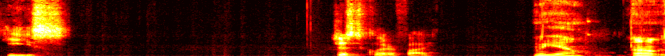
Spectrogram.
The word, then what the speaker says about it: Ys: title of the game is just the letter Ys which is why we always pronounced it y's but it is in fact pronounced e just to clarify yeah um so you know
